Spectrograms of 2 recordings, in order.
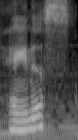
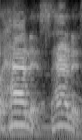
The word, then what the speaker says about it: Hannes: You said the guy's name was Heinous? No, Hannes.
